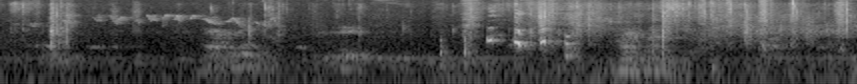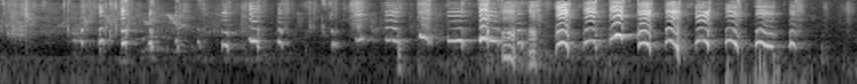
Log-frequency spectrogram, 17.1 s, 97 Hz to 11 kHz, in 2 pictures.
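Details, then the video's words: Blue American Pit Bull Terrier puppies, the litter of a dog named Raven, at 24 days old: scattered high whines grow into a fast, steady run of short squeaky yelps toward the end, with faint rustling between. "pitbull blue cachorros hijos de raven"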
